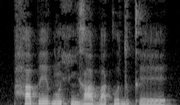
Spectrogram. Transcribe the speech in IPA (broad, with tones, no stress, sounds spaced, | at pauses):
h a˦ p eː˦ ɡʷ ĩ˦ h ĩ˨ ɣ a˦˨ b a˨ k ʊ˦ d ʊ˨ kʼ eː˨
